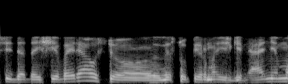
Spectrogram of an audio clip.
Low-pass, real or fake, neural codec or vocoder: 3.6 kHz; real; none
